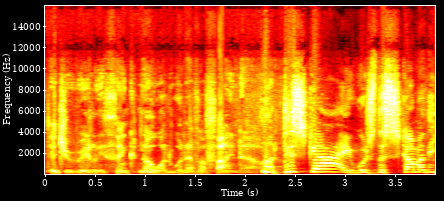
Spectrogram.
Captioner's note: none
